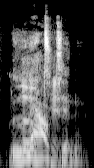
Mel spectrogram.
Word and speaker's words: Luiten: Luiten, like shouting, but it's Luiten.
